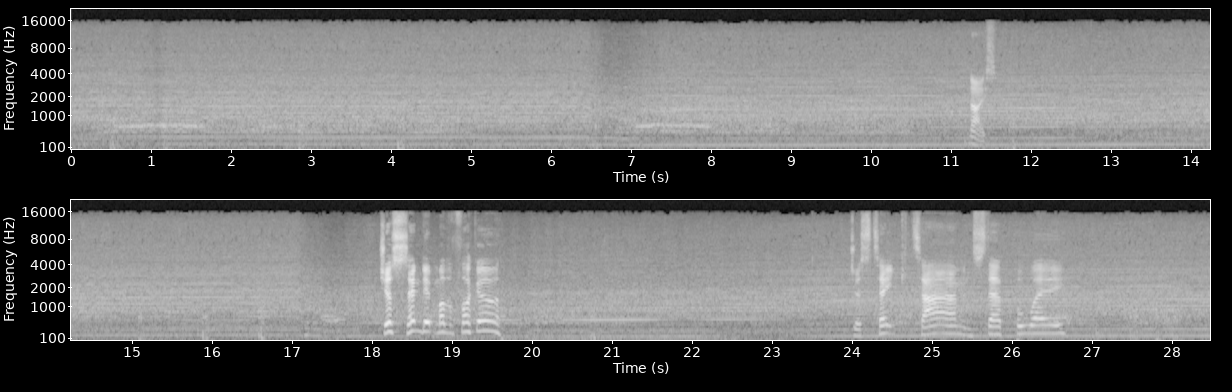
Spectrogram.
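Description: A sports car engine drones steadily at high speed.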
